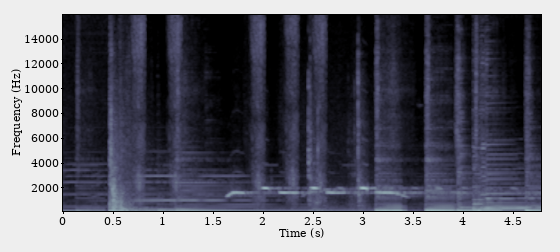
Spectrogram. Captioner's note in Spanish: Portazo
